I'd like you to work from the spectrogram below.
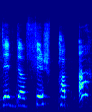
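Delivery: up rising at the end; Did the fish puff up? with up rising. Shown as a demonstration. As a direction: let the voice climb on up. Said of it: "Your voice comes up on up".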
